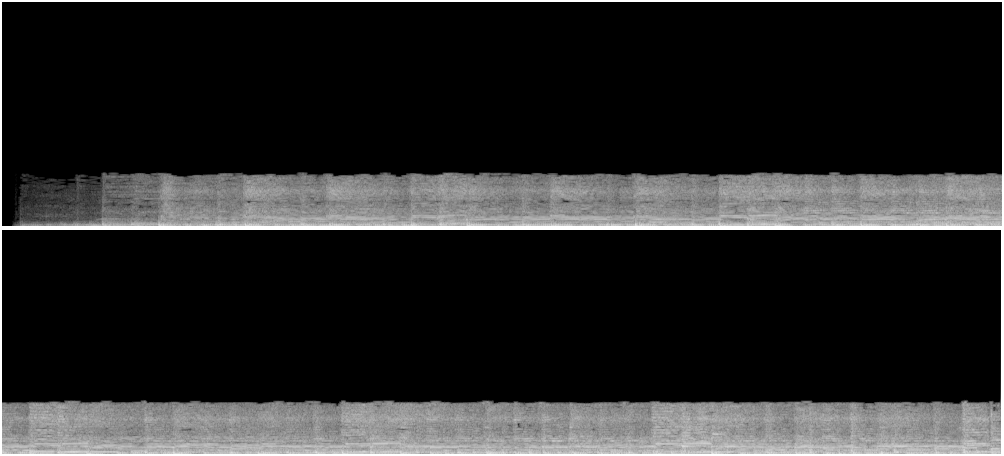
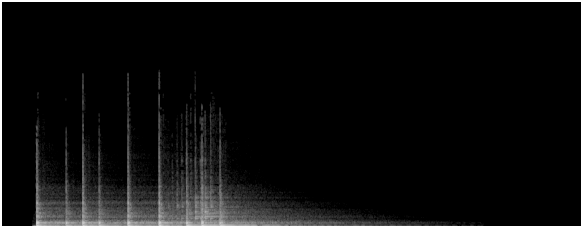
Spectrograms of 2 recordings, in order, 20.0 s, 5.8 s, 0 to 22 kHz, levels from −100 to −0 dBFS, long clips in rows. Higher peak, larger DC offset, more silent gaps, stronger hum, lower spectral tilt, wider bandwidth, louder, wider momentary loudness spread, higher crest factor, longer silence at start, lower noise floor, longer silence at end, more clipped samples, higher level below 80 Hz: first, -4 dBFS vs -10 dBFS; neither; neither; neither; second, -7 dB/octave vs -8.5 dB/octave; second, 5.4 kHz vs 8.4 kHz; first, -21 LUFS vs -31 LUFS; second, 7 LU vs 15 LU; second, 16 dB vs 24 dB; about the same, 0.2 s vs 0.3 s; second, -44 dBFS vs -86 dBFS; second, 0 s vs 2.85 s; neither; first, -32 dBFS vs -42 dBFS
